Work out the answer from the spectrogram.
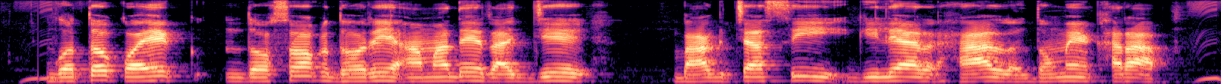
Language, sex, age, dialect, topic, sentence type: Bengali, male, 25-30, Jharkhandi, agriculture, statement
